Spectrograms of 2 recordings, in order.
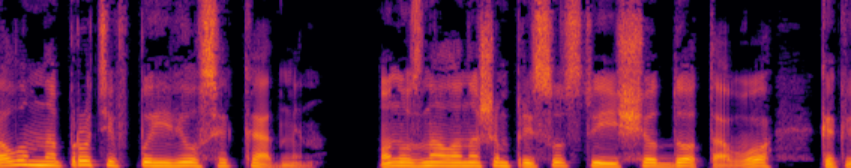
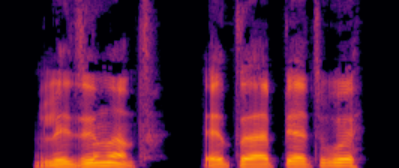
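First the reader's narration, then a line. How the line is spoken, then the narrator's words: Displeased grumble. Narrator (Russian): недовольно пробурчал Кадмин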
